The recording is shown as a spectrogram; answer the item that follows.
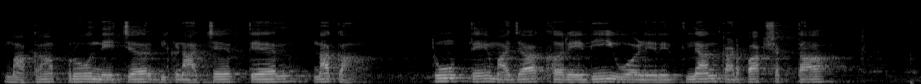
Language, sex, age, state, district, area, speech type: Goan Konkani, male, 30-45, Goa, Canacona, rural, read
